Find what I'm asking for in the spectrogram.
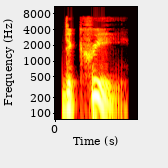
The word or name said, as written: decree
